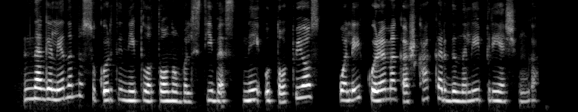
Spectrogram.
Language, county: Lithuanian, Panevėžys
